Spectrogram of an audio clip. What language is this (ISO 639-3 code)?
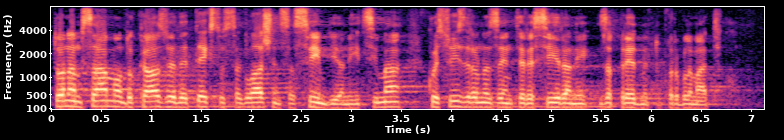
hrv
